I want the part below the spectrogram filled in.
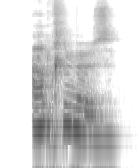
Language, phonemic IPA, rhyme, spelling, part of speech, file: French, /ɛ̃.pʁi.møz/, -øz, imprimeuse, noun, LL-Q150 (fra)-imprimeuse.wav
- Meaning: female equivalent of imprimeur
